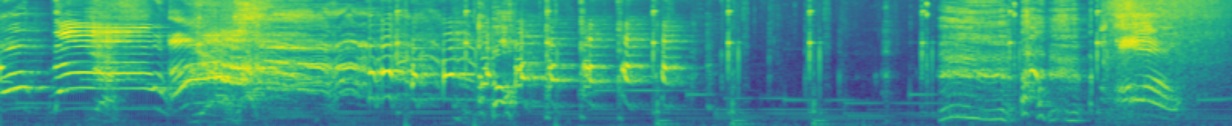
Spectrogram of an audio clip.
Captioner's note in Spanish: Risas intensefies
